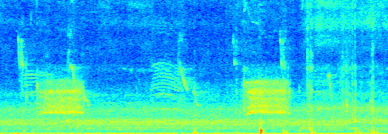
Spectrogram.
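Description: Honeybees hum around an open hive.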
